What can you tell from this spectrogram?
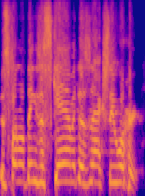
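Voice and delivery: hammed-up whimper of a let-down client; mock crying complaint. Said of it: "I'm gonna get a box from you crying".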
